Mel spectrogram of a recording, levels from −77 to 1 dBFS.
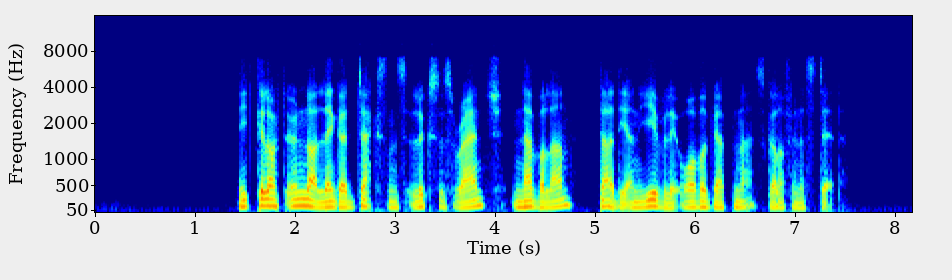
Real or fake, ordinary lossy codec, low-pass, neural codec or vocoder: fake; Opus, 24 kbps; 7.2 kHz; codec, 16 kHz, 0.3 kbps, FocalCodec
